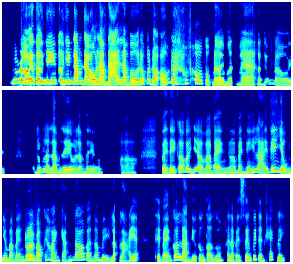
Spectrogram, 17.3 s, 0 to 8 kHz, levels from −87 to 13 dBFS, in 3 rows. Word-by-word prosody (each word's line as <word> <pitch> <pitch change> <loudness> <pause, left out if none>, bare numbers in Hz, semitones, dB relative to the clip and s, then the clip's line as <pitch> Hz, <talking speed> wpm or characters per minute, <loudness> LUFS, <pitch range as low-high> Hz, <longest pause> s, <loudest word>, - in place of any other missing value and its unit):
Đúng 325 +1 -6
rồi, 255 -9 +10
tự 240 - +9
nhiên 295 +2 +4
tự 215 - +5
nhiên 290 0 0
đâm 270 -1 +6
đầu 215 -3 +7
làm 215 -1 +5
đại 215 +7 +6
làm 220 -7 +2
bừa 215 -1 +3
đâu 230 - +1
có 335 +4 -4
đ - - -5
ổn 190 +2 0
đâu, 390 - +4 0.2
đúng 315 - -8
hông? 330 -5 -2
Cuộc 200 - -6
đời 195 -1 0
mình 190 -2 -8
mà 185 +1 -4 0.2
đúng 235 +7 -16
rồi. 180 -4 -10 0.6
Đúng 205 +3 -10
là 235 -3 -7
làm 180 -2 -6
liều 180 -1 -2
làm 175 +1 -10
liều. 170 -1 -11 0.3
Ờ, 150 -2 -19 0.5
vậy 180 +1 -4
thì 190 -1 -4
có 220 +5 -5
bao 270 -2 -4
giờ 185 -6 -6
mà 175 0 -7
bạn, 170 +2 -8
à, 185 0 -9
bạn 180 0 -10
nghĩ 175 +1 -9
lại, 215 -9 -7
ví 300 - -1
dụ 165 - 0
như 210 +3 -6
mà 185 -3 -6
bạn 165 +3 -10
rơi 235 +1 +1
vào 210 -3 -2
cái 245 +6 -17
hoàn 185 -8 -9
cảnh 200 +8 -14
đó 255 +2 -6
và 195 - -10
nó 205 +7 -11
bị 175 -7 -11
lặp 180 -1 -6
lại 170 0 -8
á, 220 - -6 0.3
thì 195 - -5
bạn 155 +1 -7
có 245 +4 -5
làm 210 -10 -4
điều 165 -1 -9
tương 195 +1 -7
tự 160 -4 -8
hông, 195 - -9
hay 195 - -10
là 180 - -5
bạn 150 -1 -11
sẽ 175 +1 -6
quyết 300 - -3
định 160 - -6
khác 275 +2 -13
đi? 215 -1 -9
195 Hz, 265 wpm, -23 LUFS, 175-235 Hz, 0.6 s, rồi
